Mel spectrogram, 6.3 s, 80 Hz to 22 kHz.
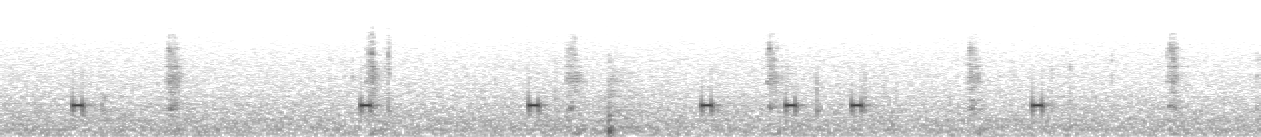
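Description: A Uniden DECT1560 cordless phone beeps about eight times as its buttons are pressed, each short single tone at the same pitch arriving at irregular intervals, soft clicks between them, close and clear with no speech.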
